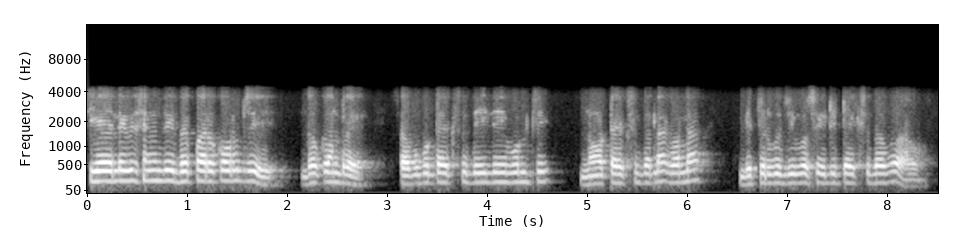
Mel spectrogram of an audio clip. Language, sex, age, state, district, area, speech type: Odia, male, 18-30, Odisha, Rayagada, urban, conversation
